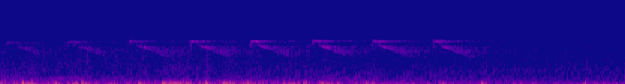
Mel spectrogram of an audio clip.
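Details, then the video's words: Calm cardinal chirping, a steady series of eight clear whistled notes that each slide sharply downward, repeated about every half second over a low background rumble. "Calm Chirping of Cardinal Birds"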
